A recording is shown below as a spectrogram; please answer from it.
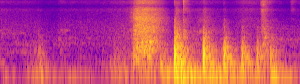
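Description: Wooden cabinet door being handled in a small room: a brushing scuff about a second in, then a quick run of light knocks and clicks.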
